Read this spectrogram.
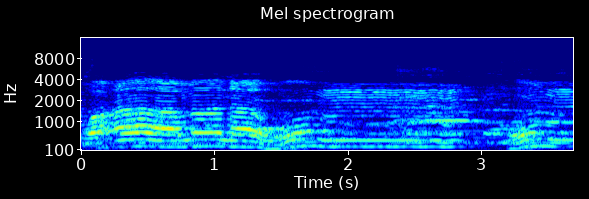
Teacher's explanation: यहाँ एक अलिफ के बराबर गुन्ना करके पढ़ेंगे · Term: इदगाम शफवी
